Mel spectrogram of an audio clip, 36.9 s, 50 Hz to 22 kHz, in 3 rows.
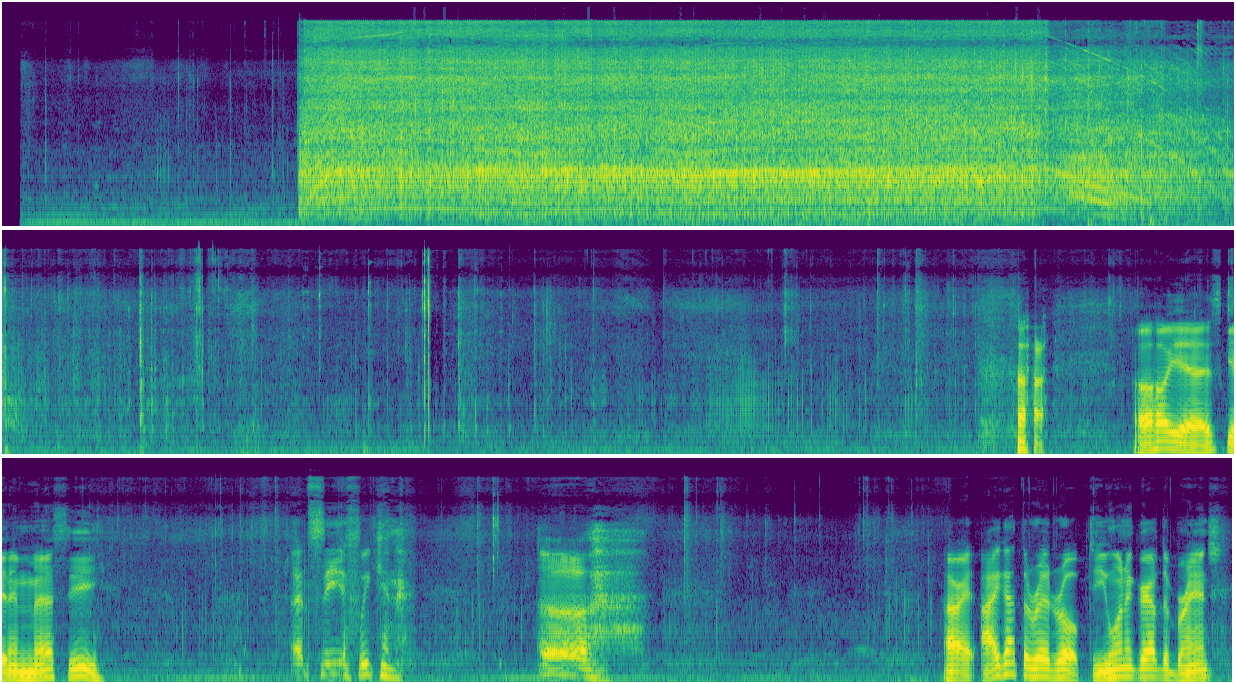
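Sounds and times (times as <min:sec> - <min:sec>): chainsaw running at high revs: 0:03.0 - 0:12.8.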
